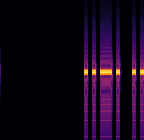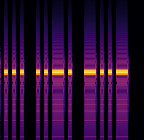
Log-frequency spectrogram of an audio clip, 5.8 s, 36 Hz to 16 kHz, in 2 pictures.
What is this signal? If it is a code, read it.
Morse code, heard as a keyed tone, about 16 wpm, 700 Hz. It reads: F5FX
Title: DXCC-100 Call Signs - 4 Characters - Repeated 3x - 15wpm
